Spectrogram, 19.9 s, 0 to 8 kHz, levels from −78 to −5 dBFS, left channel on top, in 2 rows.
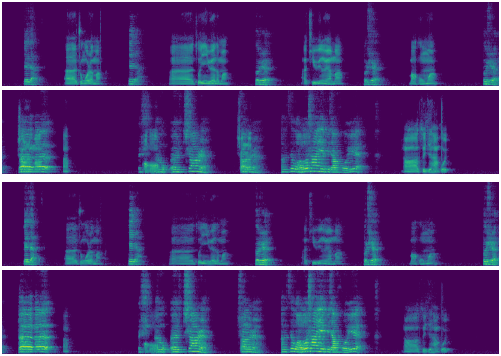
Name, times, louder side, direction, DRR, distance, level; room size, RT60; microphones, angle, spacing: voice 1, 0.4-0.8 2.5-2.8 5.1-5.4 7.2-7.6 9.6-10.0 10.3-11.0 12.7-14.1 14.7-15.1 15.5-17.2, right 4 dB, 40° right, 0.4 m, -21 dB
voice 2, 1.2-2.0 3.3-4.5 6.1-6.8 8.2-8.7 10.3-10.7 11.2-11.3 12.7-13.1 14.6-15.0 17.9-18.8, left 6 dB, 35° left, 0.3 m, -29 dB
7.6 x 5.0 x 2.8 m
head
